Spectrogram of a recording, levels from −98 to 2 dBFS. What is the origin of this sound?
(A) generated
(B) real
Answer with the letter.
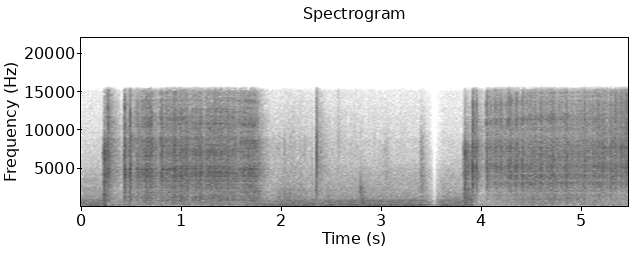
B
